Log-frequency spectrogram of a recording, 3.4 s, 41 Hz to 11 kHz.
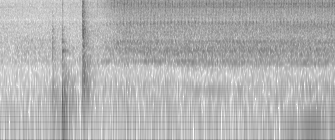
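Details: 2015 Honda Accord steady petrol idle with even hiss and no whine after two sharp clicks; after replacing the belt tensioner bearing, the supercharger-like whine that rose with speed is gone.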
